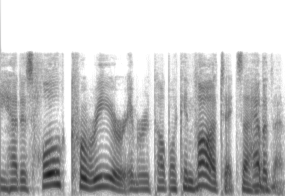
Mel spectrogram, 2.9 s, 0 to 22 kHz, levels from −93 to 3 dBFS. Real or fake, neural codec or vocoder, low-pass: fake; codec, 16 kHz, 0.5 kbps, X-Codec, HuBERT features, trained on general audio; 7.2 kHz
